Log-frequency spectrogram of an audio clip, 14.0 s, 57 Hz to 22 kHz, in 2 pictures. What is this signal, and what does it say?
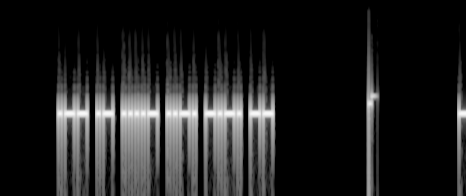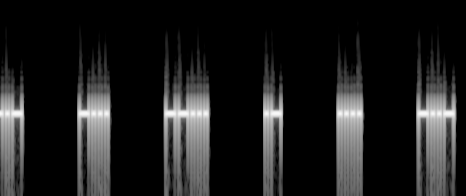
Morse code, heard as a keyed tone, about 25 wpm, spaced as for 13 wpm, 700 Hz. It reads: WA4FCM KB7AHX
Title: USA Call Signs - 6x Character Spacing - 25wpm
